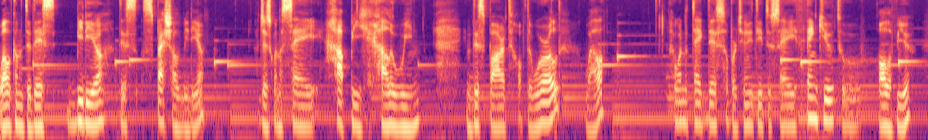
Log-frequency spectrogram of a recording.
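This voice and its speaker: A man with a non-native accent and medium pitch, lively intonation, a fairly slow pace and long, frequent pauses, with music in the background. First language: not English. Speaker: ASMR and roleplay creator. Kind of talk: horror story narration read to the camera.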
